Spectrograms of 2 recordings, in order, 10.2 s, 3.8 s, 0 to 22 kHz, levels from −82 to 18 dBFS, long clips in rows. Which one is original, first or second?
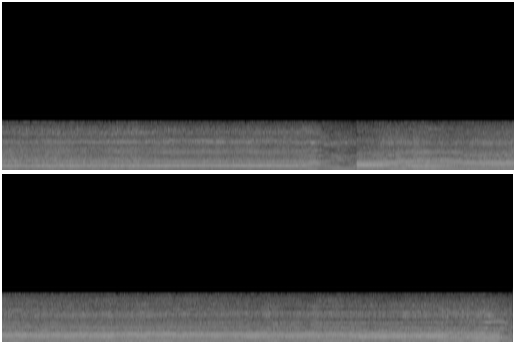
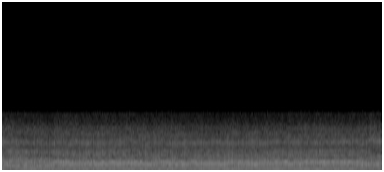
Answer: first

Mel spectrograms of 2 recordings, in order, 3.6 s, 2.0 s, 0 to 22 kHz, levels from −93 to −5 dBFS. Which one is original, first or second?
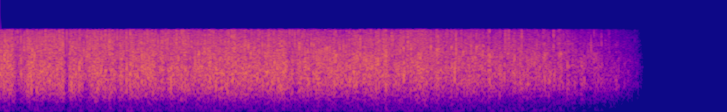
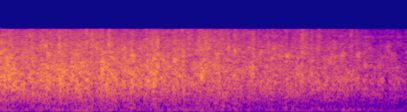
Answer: first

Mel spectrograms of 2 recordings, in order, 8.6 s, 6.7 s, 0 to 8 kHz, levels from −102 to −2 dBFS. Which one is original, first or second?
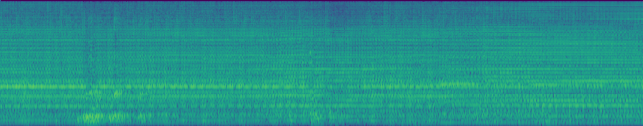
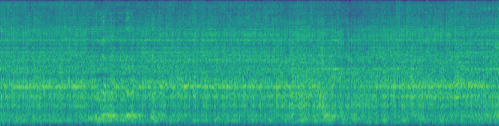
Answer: first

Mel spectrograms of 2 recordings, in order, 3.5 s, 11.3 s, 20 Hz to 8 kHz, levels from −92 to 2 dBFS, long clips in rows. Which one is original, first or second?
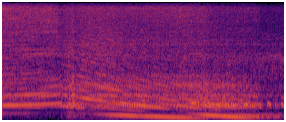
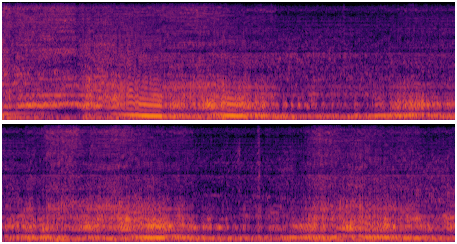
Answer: first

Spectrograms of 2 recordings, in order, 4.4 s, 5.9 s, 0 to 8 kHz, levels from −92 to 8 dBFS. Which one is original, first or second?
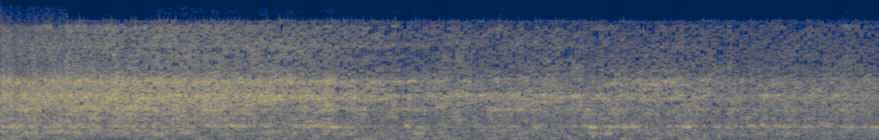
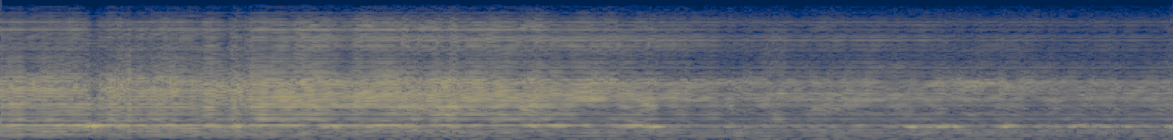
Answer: first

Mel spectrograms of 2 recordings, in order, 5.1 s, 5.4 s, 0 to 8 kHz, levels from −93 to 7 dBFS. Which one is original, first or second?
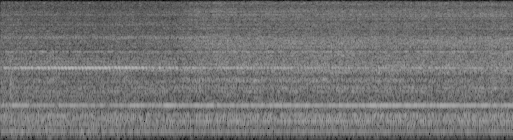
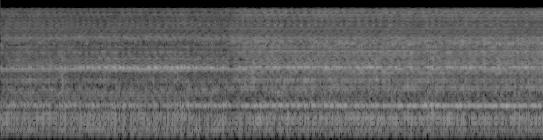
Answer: first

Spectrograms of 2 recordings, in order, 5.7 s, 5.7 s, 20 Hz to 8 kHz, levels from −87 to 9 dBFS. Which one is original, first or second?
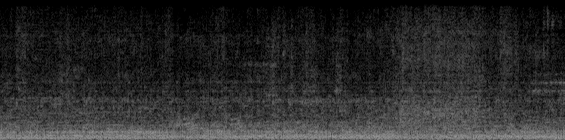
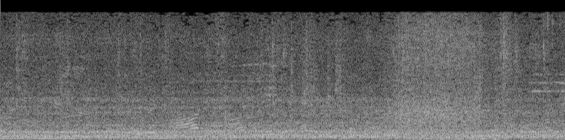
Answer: second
